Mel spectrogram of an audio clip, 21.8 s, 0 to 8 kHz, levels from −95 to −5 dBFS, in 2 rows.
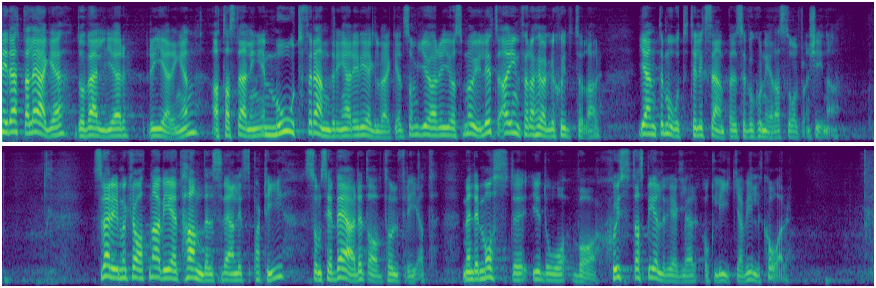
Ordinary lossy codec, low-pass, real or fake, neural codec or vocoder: none; 7.2 kHz; fake; autoencoder, 48 kHz, 128 numbers a frame, DAC-VAE, trained on Japanese speech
